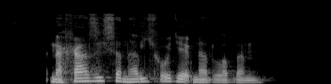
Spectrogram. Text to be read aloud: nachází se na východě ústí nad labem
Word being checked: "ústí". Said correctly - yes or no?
no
